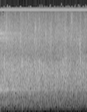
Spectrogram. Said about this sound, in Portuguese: Você pode aplaudir esse Deus de toda a tua vida.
